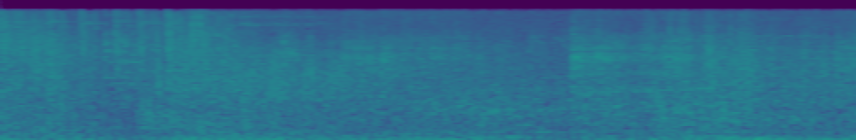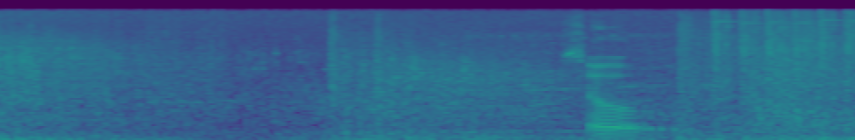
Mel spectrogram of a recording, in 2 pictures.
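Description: Dense, continuous battlefield gunfire and explosions from units in the real-time strategy game Rise of the Reds, loud and sustained throughout.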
